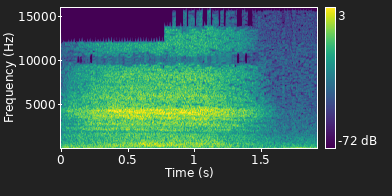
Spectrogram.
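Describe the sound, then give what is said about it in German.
A single long, deep inhale through the nose during a guided meditation, a steady airy rush that swells and holds for over a second before tapering off, with no talking. “Und ich lade dich jetzt ein, mit mir zusammen und der ganzen Gemeinschaft einen tiefen Atemzug zu holen.”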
